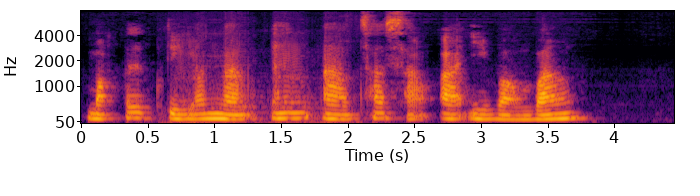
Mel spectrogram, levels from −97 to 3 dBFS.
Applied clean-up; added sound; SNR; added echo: neural separator model SepFormer DNS4.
